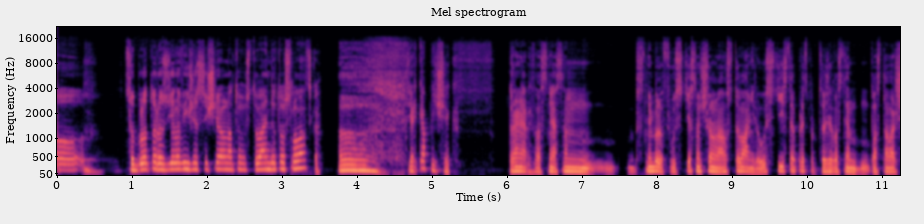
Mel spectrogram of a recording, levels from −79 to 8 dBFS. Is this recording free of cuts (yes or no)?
yes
